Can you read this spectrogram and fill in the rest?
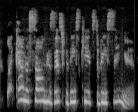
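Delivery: high, loud incredulous outburst; can't believe what he's hearing; baffled disbelief. Acted. Papa hears his children's strange song, loud high disbelief. Papa's baffled inner question.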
